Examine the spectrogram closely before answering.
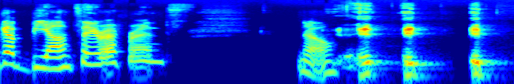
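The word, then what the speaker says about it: Beyoncé: often wrong about things well it's Beyonce and yes it's spelled b-e-y but it's Beyonce so if you shorten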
